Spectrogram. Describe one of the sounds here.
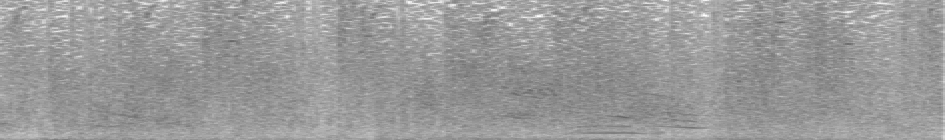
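Explosions boom in a busy battle.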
